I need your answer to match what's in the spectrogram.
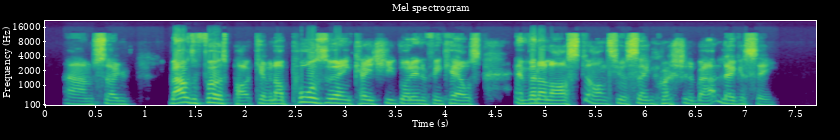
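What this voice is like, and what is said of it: English accent. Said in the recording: “a man of color with an English accent”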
